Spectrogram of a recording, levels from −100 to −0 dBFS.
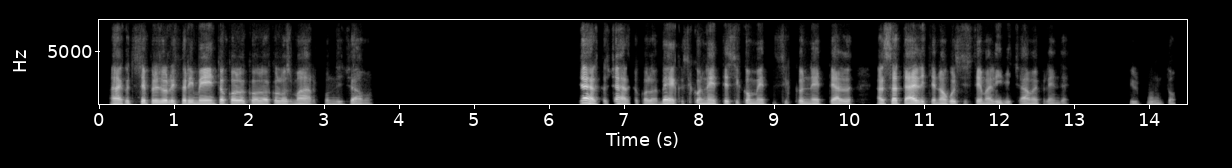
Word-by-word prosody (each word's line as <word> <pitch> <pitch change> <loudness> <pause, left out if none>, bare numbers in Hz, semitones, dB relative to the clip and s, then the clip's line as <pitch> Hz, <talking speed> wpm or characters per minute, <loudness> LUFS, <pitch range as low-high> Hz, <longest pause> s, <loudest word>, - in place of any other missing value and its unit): Ecco, 150 -5 +1
ti 125 - -23
sei 155 - +1
preso 150 0 +2
il - - +6
riferimento 150 +2 +2
col 150 -2 +2
con 135 -1 -3
lo 130 -1 0
con 135 - -5
lo 130 - -3
smartphone, 120 -3 -7
diciamo. 115 -1 -9 2.8
Certo, - - +7
certo, - - -1
quello 115 0 -8
beh, 170 - +3
che - - -24
si - - -25
connette 135 -1 -2
si 140 - -16
comme 130 -2 -5
si 135 +2 -24
connette 130 -1 -4
al 120 -1 0 0.3
al 130 - 0
satellite, 150 -6 +5
no, 135 +3 -2
quel 125 -3 -4
sistema 120 +1 -6
lì 120 +2 -6
diciamo, 125 +1 -9
e 140 - -8
prende 110 -3 -18 0.8
il 115 -2 -19
punto. 110 -4 -20
130 Hz, 150 wpm, -25 LUFS, 120-140 Hz, 2.8 s, Certo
